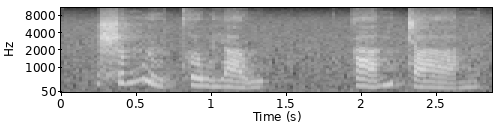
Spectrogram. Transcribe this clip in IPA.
ʂ ə˧˥ ŋ l ɨ˨˩˨ t̪ʰ ə˨˩ w j a˨˩˨ w | k a˨˩˦ n c a˨˩˨ ŋ

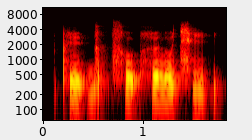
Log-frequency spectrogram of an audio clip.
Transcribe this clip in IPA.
pʰ e˨ ʔ ɡ ə˦ p̚ t͡sʰ o˨ ʔ h ə˧ l o˨˩ t͡ɕʰ i˦ ʔ

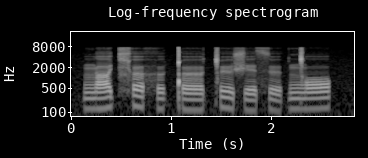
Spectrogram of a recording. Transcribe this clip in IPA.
ŋ a t͡ɕʰ œ h ɵ ǃ œ ǀ ʏ ʃ e s ʏ | ŋ͡ǀ ɔ

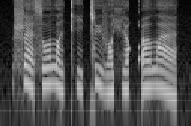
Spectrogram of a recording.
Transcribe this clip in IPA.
ʂ æ˥˩ s o˦˥ lˠ i˧˩˧ kʰ i˧˩˧ ǀ y˥˩ v ɒ˨˦ ç y˨˦ qʼ y˦˥ lˠ æ˥˩

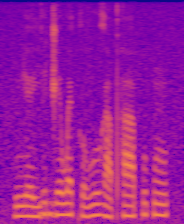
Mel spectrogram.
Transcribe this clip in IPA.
ɲ eː˨ j i˦ d͡ʒ e˦ w ɛ˦ k ʊ˨ v uː˦ ɣ a˨ pʰ aː˦ p u˦ p ũ˦

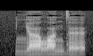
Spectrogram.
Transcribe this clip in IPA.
ʎ æ lˠ æ n d ɛ

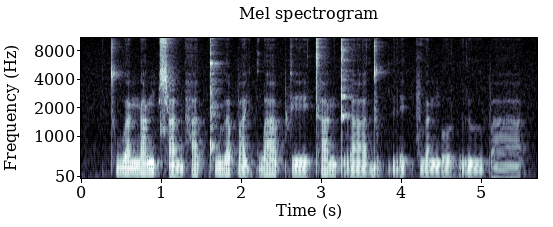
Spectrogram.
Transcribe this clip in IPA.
tʰ u˧ a̯ ŋ a˧ ŋ t͡ɕʰ a˩˦ n h a˦˥ t̚ kʰ w ɯ˧ a̯ p a˨˩ j k w aː˥˩ p̚ k eː˨˩ tʰ a˥˩ ŋ t r aː˧ d u˥˩ k̚ r e˦˥ k̚ f ɯ˧ a̯ ŋ ɤː˨˩ t̚ r ɯː˦˥ p aː˧

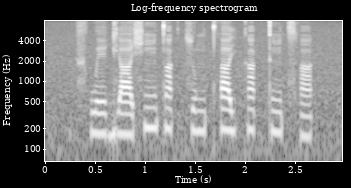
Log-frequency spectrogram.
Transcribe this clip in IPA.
t͡ɕʰ w e˨˩ ɡ j a˨˩ ɕ ĩ˦ t̪ ã˦ k̚ t͡s u˧ ŋ t̪ʰ a˥˧ j k ã˦ k̚ t̪ ĩ˧ t͡sʰ ã˨ k̚

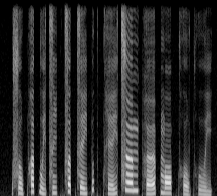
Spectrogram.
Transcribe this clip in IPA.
s o˨˩ w pʰ ɐ˧ t̚ uː˨˩ j t͡s iː˧ k̚ t͡s ɐ˥ t̚ s e˨ j p ʊ˥ k̚ t̪ʰ e˨˥ j t͡s œː˥ m pʰ œː˨˥ p̚ m ɔː˧ p̚ t̪ʰ o˨˩ w t̪ʰ uː˨˩ j

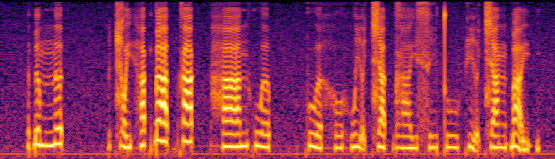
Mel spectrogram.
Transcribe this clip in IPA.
ɗ ə˧ m n ə˦˥ t̚ | t͡ɕ ɔ˧˩ j h a˦˥ k̚ ɗ aː˦˥ t̚ k a˦˥ k̚ | h aː˨˦ n k w ə˨˩ p̚ | k u˧˩ ə̯ h o̤˨˩ h w ḭ˧˨ ə̯ t͡ɕ a˨˩ t̚ ɣ a̤˨˩ j s i̤˨˩ t̪ ṳ˨˩ k ḭ˧˨ ə̯ t͡ɕ a˨˦ ŋ ɓ a̰˧˨ j ʔ

